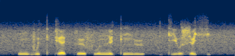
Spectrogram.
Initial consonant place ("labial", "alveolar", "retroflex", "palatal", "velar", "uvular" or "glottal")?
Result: velar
